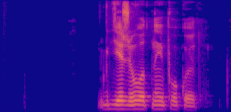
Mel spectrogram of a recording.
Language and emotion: Russian, neutral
